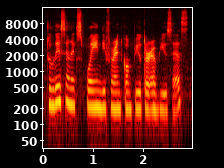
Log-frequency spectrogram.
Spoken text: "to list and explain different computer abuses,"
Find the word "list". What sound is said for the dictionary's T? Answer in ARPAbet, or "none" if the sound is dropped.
none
